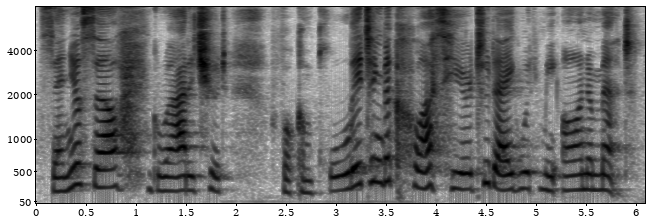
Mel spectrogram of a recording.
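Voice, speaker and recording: High-voiced, slow-paced woman Pilates instructor. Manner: short calm movement cues with counting. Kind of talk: workout class instruction.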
